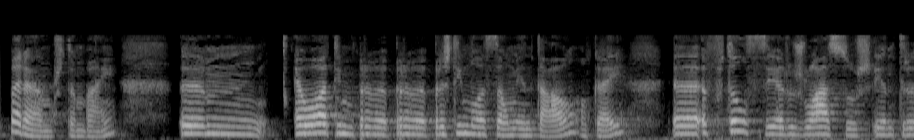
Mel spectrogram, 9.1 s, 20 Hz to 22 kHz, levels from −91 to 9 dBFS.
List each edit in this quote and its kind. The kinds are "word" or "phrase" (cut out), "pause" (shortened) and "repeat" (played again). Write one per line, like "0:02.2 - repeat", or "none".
0:02.9 - pause
0:04.0 - repeat
0:07.0 - word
